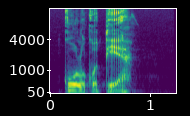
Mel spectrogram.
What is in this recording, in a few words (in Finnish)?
"Kulkutie" "Path"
